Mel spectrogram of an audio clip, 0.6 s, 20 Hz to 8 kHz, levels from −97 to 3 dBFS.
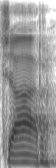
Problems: none marked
